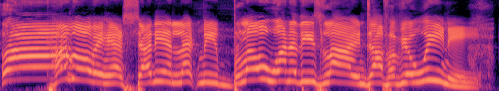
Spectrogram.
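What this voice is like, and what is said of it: Old-timey old woman voice. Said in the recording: “There's something about that accent that's very old timey ... That was an old white woman.”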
